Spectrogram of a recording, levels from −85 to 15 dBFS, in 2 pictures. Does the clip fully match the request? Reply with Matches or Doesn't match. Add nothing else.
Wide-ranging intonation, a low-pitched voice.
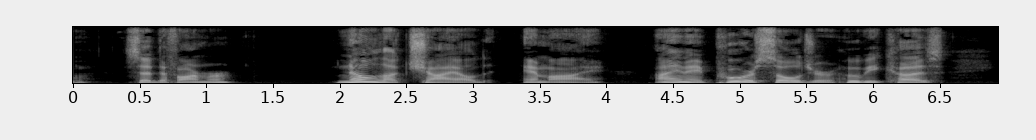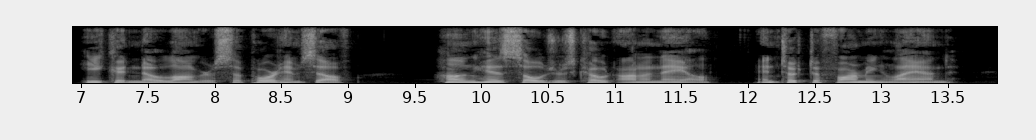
Matches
